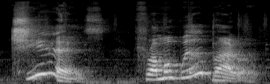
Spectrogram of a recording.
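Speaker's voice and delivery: ordinary delivery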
